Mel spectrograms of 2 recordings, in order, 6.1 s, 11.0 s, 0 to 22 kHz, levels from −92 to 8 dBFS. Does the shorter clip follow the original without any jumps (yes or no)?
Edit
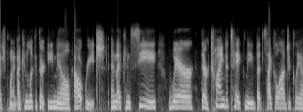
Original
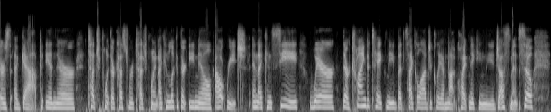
yes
